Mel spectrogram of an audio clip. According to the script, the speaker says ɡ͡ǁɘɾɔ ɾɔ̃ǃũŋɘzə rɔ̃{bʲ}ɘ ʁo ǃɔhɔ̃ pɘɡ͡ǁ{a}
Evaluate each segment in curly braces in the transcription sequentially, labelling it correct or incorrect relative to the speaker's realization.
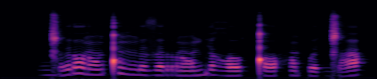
correct, correct

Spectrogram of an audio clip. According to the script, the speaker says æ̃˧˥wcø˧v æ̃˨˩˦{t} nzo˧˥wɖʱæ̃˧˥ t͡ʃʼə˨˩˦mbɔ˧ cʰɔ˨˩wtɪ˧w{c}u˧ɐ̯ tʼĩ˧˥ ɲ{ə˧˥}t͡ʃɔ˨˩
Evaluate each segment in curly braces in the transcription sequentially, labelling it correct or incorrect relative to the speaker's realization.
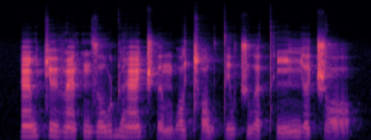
correct, incorrect: t͡ʃ, correct

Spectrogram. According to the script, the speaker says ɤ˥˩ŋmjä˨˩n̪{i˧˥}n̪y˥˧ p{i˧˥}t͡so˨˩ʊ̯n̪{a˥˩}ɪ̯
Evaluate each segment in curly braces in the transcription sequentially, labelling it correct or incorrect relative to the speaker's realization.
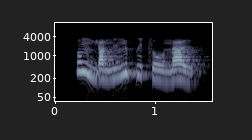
correct, incorrect: i˥˩, correct

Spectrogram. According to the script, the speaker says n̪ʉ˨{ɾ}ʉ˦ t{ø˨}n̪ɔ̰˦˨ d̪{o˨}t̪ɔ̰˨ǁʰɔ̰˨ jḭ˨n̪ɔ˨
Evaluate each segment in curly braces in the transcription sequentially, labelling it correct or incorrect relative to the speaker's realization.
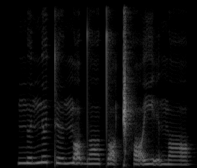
incorrect: n, incorrect: ʉ˨, incorrect: ɔ˨

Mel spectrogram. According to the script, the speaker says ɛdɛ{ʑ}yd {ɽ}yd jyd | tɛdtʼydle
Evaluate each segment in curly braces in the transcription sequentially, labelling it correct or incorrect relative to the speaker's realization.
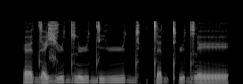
correct, incorrect: l

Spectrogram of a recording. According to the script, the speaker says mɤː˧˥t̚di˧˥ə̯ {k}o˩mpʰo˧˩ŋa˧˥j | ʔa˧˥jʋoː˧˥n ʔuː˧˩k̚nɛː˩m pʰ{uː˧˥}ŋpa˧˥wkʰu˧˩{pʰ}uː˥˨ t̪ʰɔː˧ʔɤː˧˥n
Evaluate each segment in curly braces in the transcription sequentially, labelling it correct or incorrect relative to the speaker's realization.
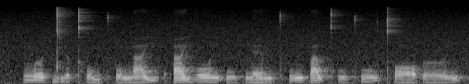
incorrect: kʰ, incorrect: u˧˥, correct

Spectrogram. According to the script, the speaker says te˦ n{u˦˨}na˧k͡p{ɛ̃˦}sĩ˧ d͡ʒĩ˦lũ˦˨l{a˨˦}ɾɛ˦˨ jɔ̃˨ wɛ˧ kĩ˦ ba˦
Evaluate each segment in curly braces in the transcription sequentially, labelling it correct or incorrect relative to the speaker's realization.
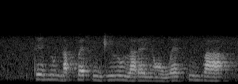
correct, incorrect: ɛ˦, correct

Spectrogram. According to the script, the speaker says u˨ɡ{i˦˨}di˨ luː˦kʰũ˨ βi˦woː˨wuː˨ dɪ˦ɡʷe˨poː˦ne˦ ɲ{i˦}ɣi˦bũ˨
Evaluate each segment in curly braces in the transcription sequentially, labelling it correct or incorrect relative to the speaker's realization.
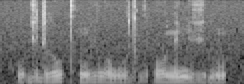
incorrect: i˦, correct

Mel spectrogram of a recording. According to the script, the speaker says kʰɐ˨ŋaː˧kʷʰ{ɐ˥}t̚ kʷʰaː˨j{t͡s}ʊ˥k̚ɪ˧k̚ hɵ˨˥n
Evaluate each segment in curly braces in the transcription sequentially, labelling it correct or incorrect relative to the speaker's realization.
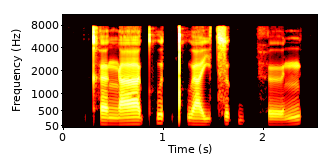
correct, correct

